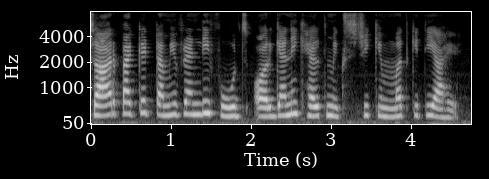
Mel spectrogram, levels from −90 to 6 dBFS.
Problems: constant background noise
